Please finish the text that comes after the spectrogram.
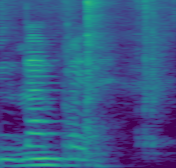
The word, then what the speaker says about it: Mbappé: Oui, c'est vrai que même le Mbappé, se dit c'est Mbappé. Voilà.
